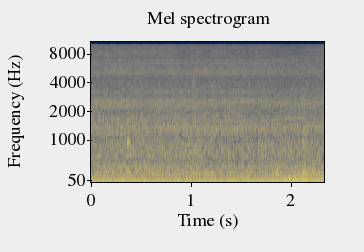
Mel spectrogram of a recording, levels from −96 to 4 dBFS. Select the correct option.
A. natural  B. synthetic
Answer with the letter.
A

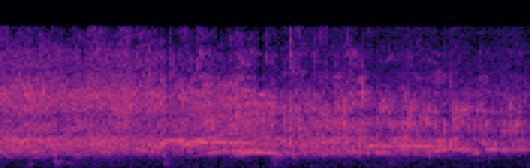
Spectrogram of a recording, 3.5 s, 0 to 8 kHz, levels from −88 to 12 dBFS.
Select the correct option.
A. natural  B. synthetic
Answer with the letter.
A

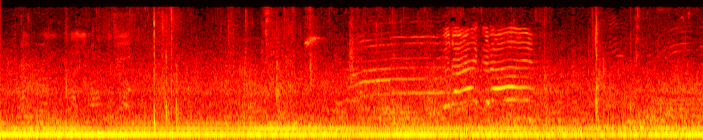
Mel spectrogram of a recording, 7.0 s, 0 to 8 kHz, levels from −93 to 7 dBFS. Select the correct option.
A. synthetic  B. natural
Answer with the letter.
B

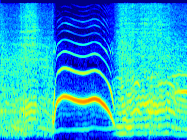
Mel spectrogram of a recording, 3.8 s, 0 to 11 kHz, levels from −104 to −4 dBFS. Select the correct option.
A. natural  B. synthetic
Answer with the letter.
A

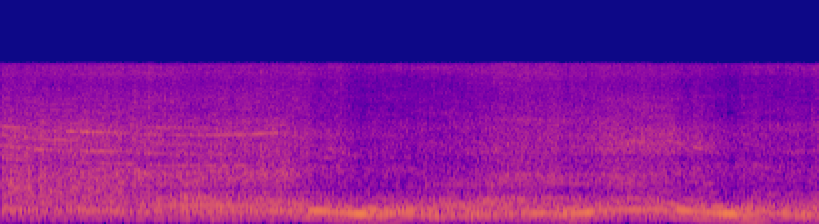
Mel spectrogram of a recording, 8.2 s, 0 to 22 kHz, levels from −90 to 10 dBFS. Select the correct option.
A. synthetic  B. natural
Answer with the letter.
B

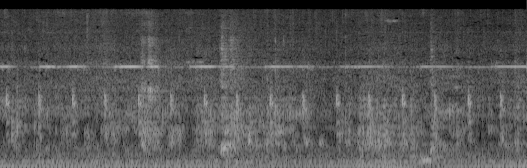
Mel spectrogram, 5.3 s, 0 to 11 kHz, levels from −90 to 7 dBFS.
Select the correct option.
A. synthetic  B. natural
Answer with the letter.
B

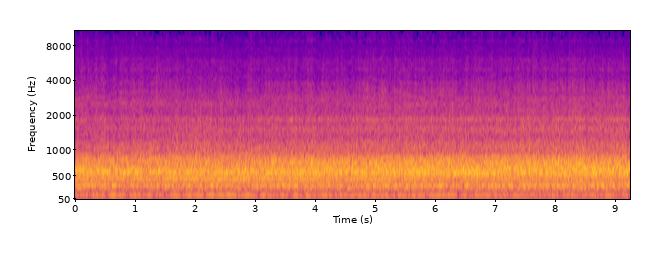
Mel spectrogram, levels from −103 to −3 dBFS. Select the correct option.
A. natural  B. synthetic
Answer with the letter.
A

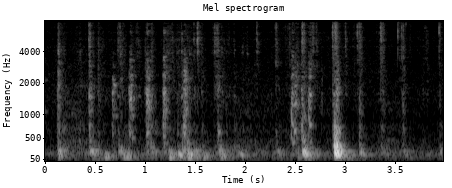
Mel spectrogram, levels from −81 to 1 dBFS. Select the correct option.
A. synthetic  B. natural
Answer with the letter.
B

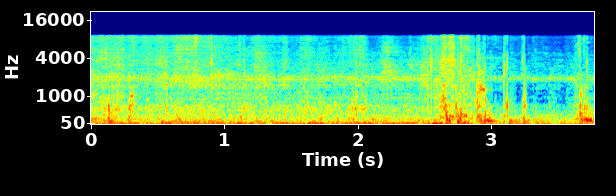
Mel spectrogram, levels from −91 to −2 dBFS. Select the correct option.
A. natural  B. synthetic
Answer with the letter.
B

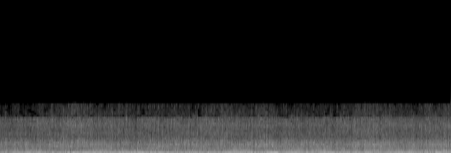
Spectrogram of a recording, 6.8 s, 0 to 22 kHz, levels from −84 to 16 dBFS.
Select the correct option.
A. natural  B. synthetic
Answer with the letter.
B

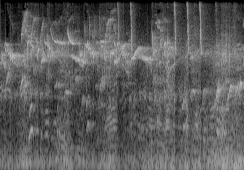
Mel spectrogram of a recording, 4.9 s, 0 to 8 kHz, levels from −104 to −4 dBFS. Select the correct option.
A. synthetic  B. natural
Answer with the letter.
B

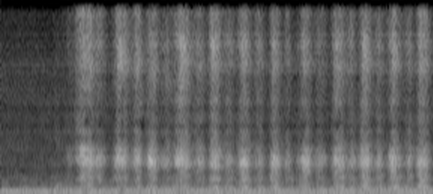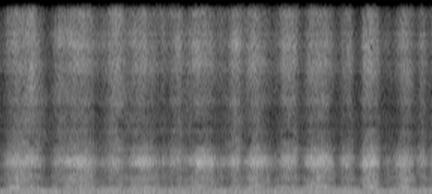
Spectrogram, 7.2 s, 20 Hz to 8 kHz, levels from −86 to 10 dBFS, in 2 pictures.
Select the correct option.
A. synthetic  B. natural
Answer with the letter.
A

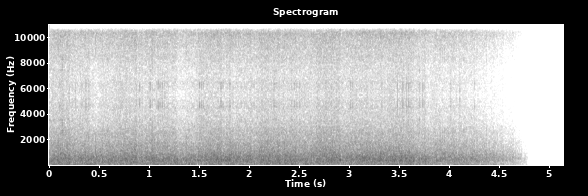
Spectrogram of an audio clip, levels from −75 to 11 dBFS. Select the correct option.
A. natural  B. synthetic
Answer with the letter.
A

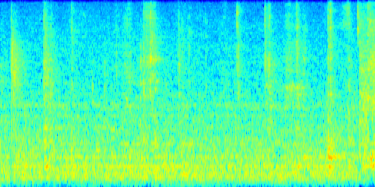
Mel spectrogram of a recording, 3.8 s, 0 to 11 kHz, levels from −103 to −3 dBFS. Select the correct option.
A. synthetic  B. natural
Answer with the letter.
B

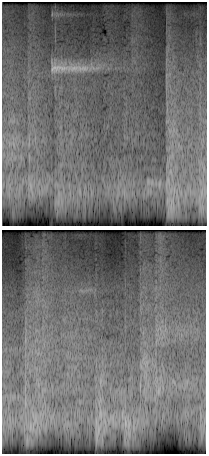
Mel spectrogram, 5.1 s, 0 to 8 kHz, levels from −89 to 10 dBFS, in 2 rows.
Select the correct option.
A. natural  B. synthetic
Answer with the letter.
A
